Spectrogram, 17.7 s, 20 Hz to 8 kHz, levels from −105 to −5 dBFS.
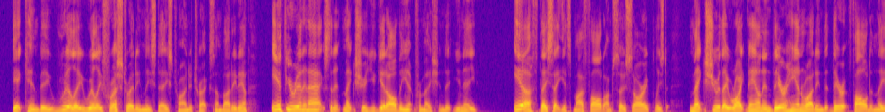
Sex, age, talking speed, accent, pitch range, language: male, 50-69, 175 wpm, American, 140-180 Hz, English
